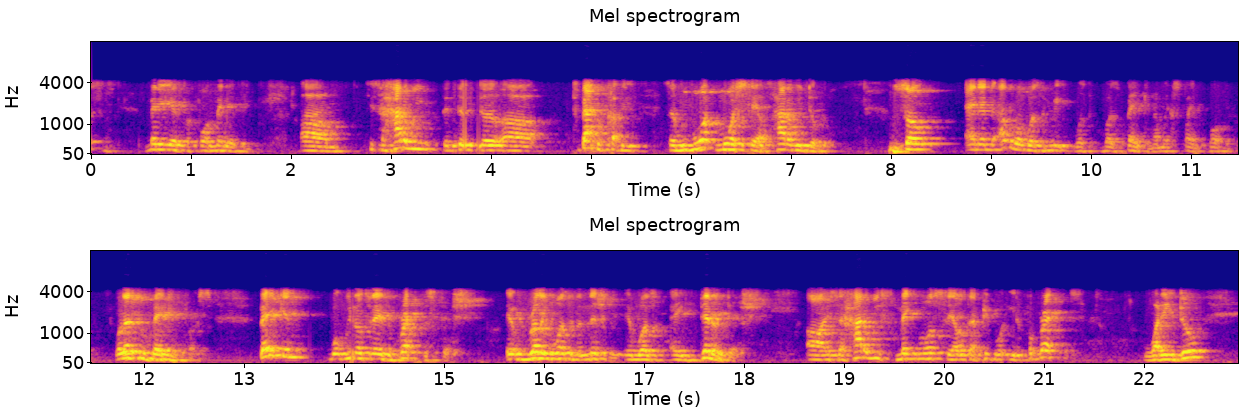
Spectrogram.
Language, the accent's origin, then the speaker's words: English; New York City, New York, United States; You know, we grew up in New York City.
